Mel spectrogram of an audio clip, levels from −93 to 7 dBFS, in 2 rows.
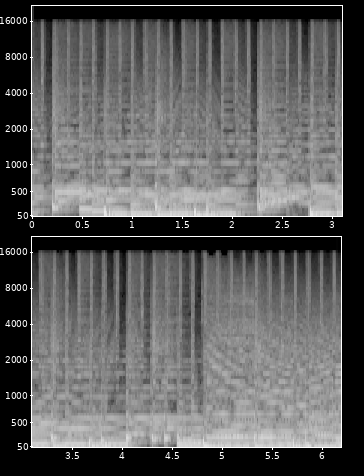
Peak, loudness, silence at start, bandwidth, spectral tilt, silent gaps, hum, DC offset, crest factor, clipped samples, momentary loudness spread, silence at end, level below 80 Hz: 0 dBFS; -14 LUFS; 0 s; 16.5 kHz; -5.5 dB/octave; none; none; under 0.1%; 12 dB; under 0.1%; 4 LU; 0 s; -18 dBFS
